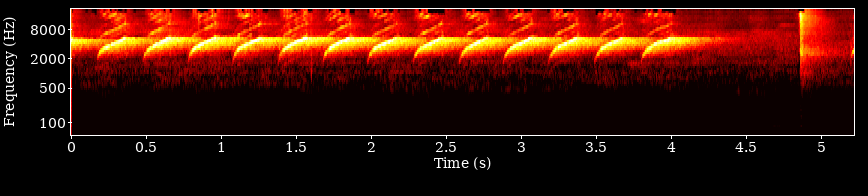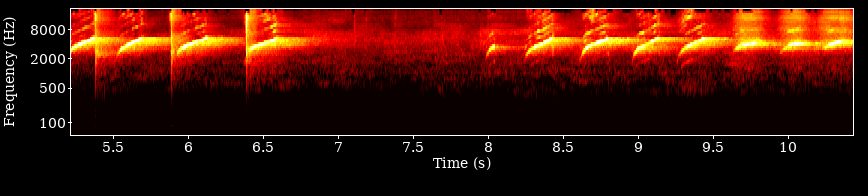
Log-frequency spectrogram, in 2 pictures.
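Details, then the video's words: Mountain tailorbird in full cetrakan-style song: a steady series of sharp, rising whistled upslurs, about three per second, broken by a pause and a few snapping clicks, then resuming with slightly lower, quicker notes. "Burung Ciblek Gunung Gacor Cetrakan"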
